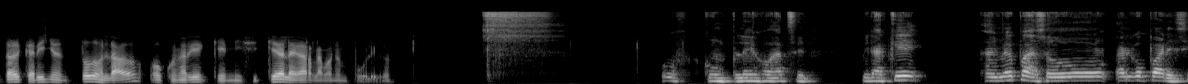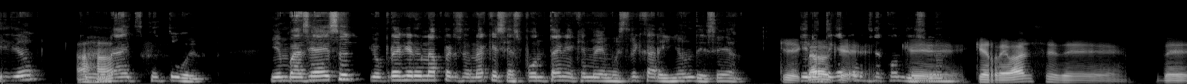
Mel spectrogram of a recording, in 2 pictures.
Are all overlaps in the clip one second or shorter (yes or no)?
no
